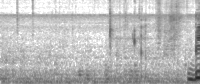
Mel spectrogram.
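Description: Mostly quiet handling noise with a few faint light clicks about a second in; a woman starts speaking near the end.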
